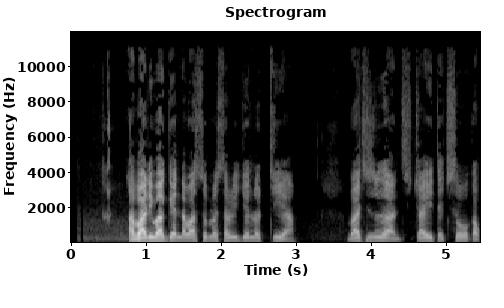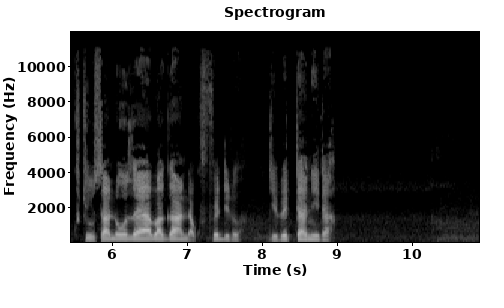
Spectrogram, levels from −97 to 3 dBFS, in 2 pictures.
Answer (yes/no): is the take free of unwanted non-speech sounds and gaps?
yes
